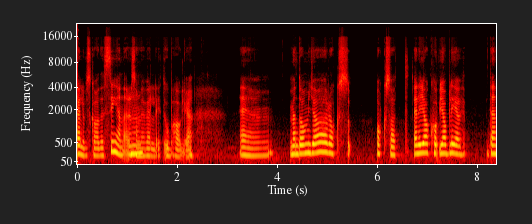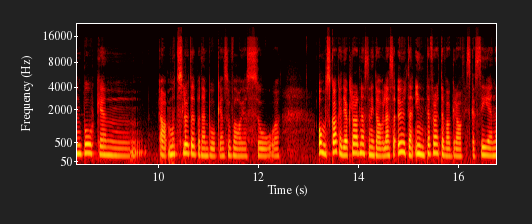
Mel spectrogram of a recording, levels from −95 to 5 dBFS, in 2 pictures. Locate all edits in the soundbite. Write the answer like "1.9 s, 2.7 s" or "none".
none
